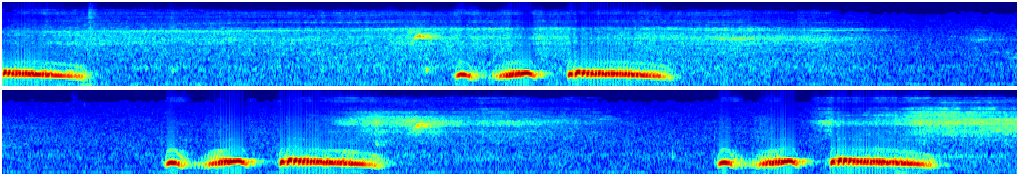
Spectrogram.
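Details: Spotted dove crowing live, Thailand, in authentic wild phrasing (kharm pa thae): three evenly spaced phrases of two brief coos leading into a long, full falling coo, about every three seconds, with soft hiss in the background.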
